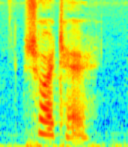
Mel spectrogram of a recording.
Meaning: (adjective) comparative form of short: more short; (noun) 1. A short, a short seller: one who engages in short selling 2. One who makes a dishonest profit by clipping and filing coins
- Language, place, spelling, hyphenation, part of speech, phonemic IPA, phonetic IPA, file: English, California, shorter, short‧er, adjective / noun, /ˈʃɔɹtɚ/, [ˈʃɔɹɾɚ], En-us-shorter.ogg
